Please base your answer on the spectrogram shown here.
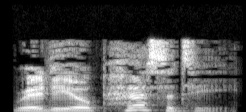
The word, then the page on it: radiopacity: British English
